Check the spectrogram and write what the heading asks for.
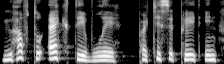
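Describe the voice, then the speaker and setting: Talking at normal speed in a voice on the high side, this interview guest is a young woman from Azerbaijan's Nakhchivan region who scored highly on the IELTS. In a casual conversation she gives earnest study advice, her English carrying a Nakhchivan accent and many fillers and restarts. The studio sound is clean, with no room sound.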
